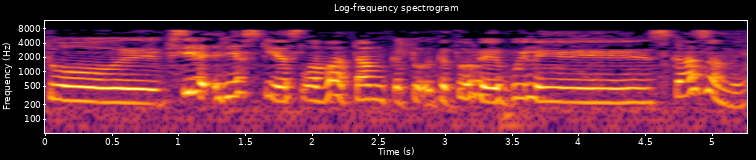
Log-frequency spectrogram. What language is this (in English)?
Russian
